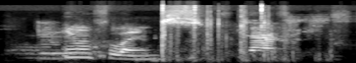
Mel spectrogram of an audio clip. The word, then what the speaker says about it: influence: the pronunciation guys influence influence this is a noun not a verb okay as a noun we say influence the stress on the first syllable when we use that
